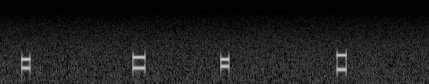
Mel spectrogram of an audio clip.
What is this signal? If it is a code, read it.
DTMF, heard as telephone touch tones, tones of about 110 ms. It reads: 4 5 7 3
